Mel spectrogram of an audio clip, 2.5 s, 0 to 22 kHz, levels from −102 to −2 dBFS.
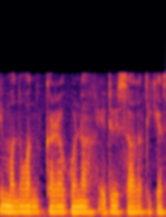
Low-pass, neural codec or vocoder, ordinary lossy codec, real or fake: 5.4 kHz; none; none; real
